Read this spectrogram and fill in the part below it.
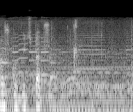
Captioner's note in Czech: Mláská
